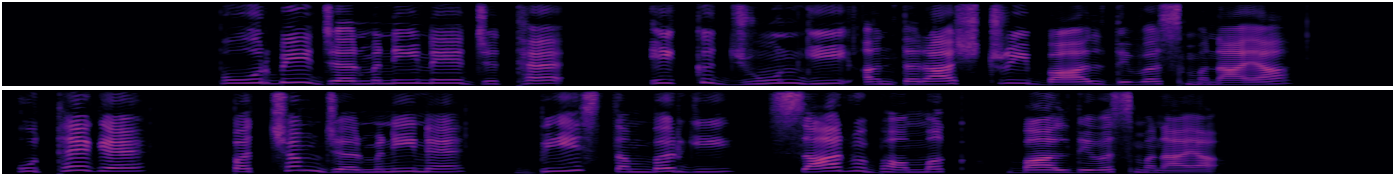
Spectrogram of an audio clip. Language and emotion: Dogri, neutral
